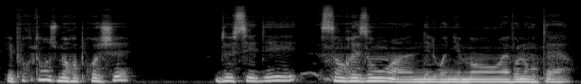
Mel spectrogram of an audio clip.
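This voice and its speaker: A man's voice: mid-range voice, fairly even intonation, a little slow, dark tone, voice pushed up, lightly acted. A man voicing a naive young lady. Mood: plaintive. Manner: earnest, plaintive. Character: innocent, trusting young noblewoman.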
